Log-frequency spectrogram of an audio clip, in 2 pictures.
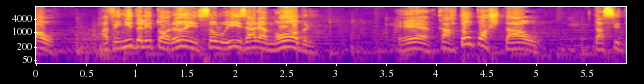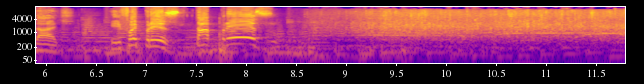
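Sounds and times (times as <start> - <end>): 
speech: 0.0 - 2.9, 3.6 - 8.5
applause: 8.6 - 11.7.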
